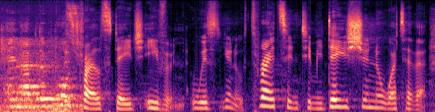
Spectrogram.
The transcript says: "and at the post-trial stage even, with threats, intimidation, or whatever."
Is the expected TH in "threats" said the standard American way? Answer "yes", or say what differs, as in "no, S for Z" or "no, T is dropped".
yes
